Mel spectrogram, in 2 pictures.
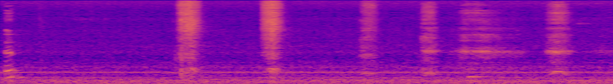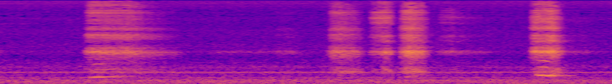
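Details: Adult alone at home sneezing loudly and openly: several voiced, wet, open sneezes spaced through a quiet room, with short gasping intakes before some; ordinary sneezing.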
